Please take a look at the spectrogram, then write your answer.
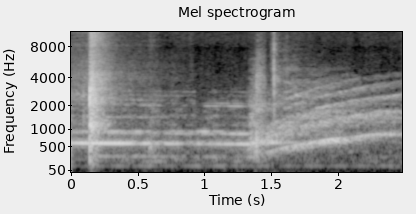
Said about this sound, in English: Sound of uh sound of ambulances.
